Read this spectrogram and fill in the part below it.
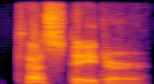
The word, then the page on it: testator: American English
